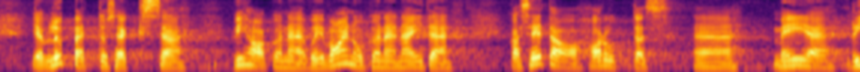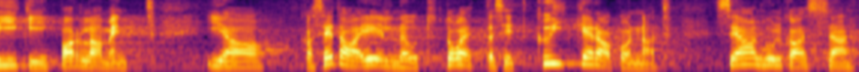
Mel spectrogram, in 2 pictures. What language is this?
Estonian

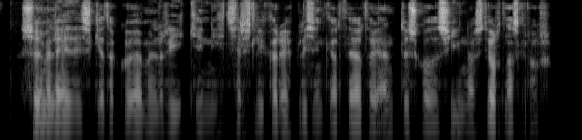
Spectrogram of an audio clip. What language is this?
Icelandic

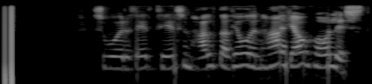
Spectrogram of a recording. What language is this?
Icelandic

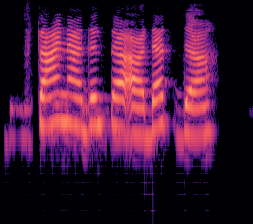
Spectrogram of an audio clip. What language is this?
Pashto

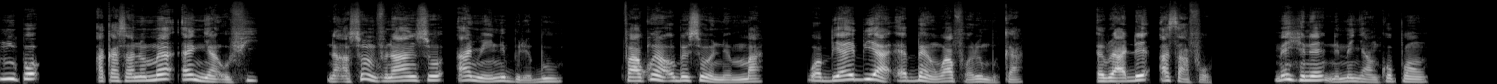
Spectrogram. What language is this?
Akan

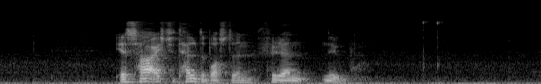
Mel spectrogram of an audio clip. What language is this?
Faroese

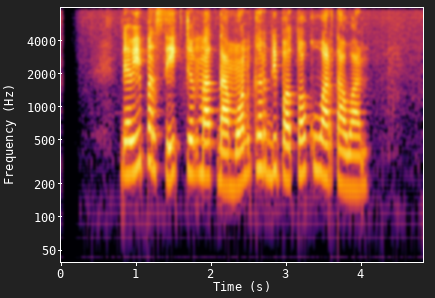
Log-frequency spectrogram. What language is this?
Sundanese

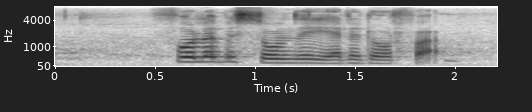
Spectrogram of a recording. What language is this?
Afrikaans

